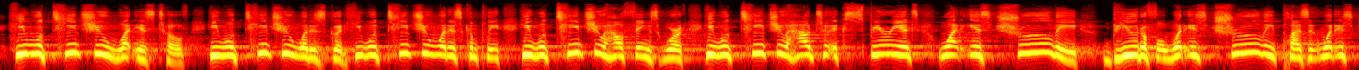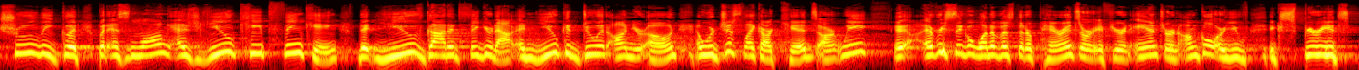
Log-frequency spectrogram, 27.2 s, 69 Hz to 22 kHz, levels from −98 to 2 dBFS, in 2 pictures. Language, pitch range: English, 205-270 Hz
